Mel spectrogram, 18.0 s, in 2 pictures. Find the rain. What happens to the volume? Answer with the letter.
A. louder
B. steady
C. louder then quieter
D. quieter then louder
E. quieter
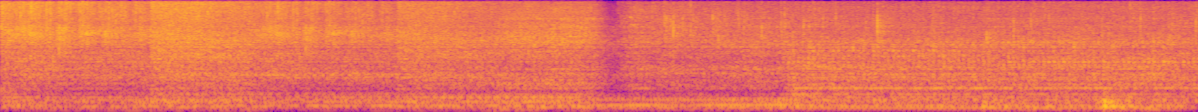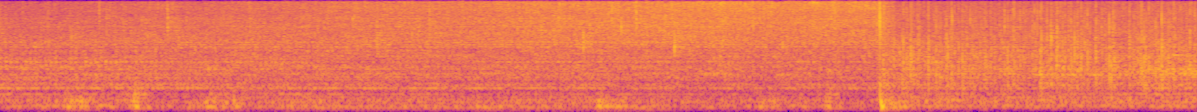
D.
